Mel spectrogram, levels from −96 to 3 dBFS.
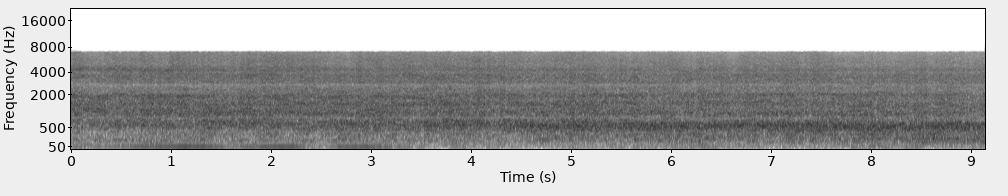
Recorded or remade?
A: remade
